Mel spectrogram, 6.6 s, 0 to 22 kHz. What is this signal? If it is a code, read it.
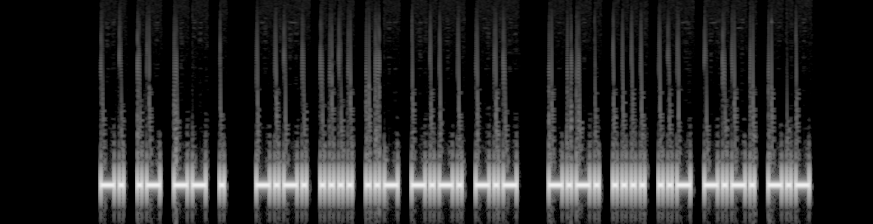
Morse code, heard as a keyed tone, about 36 wpm, 700 Hz. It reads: NAME CHUCK CHUCK
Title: K1USN SST QSO Practice 35wpm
